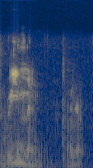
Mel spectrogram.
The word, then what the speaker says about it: Riemann: I think it's Riemann. If he's German, it's Riemann.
